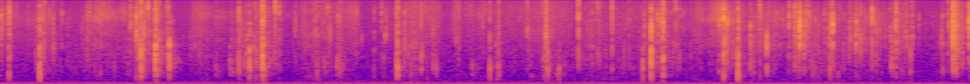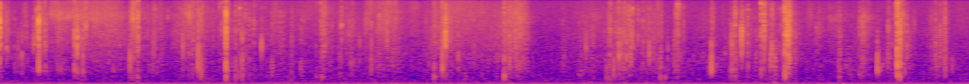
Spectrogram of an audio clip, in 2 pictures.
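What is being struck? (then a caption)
Paper tea pouch. Fingers crinkle and scratch a green paper tea pouch, first held upright and then laid flat. Dense, crisp crackles and bright scratchy bursts come in quick irregular bunches over a steady low hum.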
